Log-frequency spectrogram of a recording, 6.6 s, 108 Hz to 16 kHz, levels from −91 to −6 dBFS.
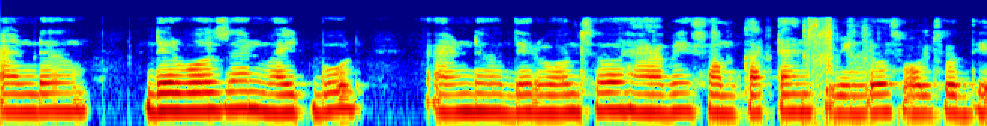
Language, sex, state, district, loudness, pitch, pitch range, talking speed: English, female, Chandigarh, Chandigarh, -17 LUFS, 195 Hz, 190-200 Hz, 165 wpm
